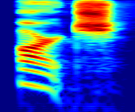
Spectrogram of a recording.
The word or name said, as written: arch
